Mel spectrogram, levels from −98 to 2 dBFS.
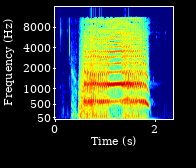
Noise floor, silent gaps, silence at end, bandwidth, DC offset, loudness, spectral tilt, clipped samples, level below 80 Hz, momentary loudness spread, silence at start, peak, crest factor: -30 dBFS; none; 0.5 s; 11.5 kHz; under 0.1%; -7 LUFS; -1.5 dB/octave; under 0.1%; -38 dBFS; 11 LU; 0.45 s; 0 dBFS; 10 dB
